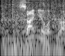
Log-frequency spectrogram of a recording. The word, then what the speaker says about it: simulacrum: Sim Eula Pro. Am I doing it right? You say it, Artosis. Mercalames. Simulacrum. Simulacrum. Simula. That's it. Crumb. That's the right way to say it. Simulacrum.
